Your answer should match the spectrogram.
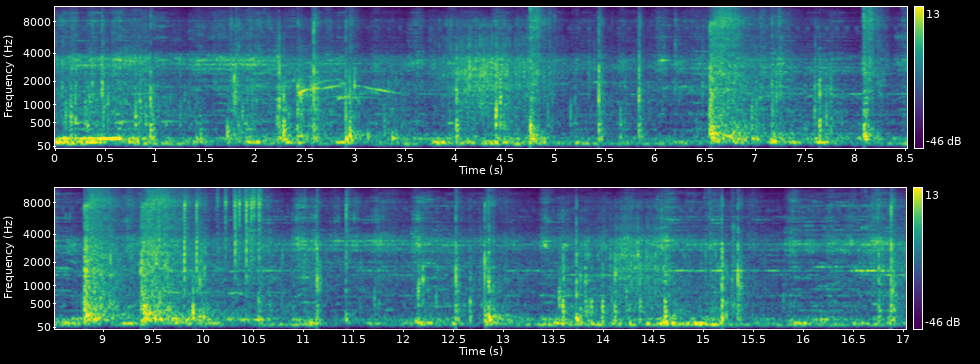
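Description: Aerial fireworks going off in an irregular series of bangs and crackles, the loudest few clustered in the middle. Music plays steadily underneath.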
